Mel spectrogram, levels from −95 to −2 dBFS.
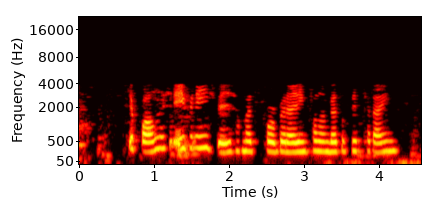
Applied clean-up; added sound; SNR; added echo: classical method Wiener filter.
